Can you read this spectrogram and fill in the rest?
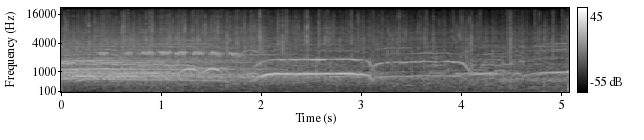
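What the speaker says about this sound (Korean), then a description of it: "한 번 더 큰 박수 한번 주시겠어요?" Outdoor concert crowd at the Daejeon 0 o'clock festival claps and cheers for a trot singer on a hot day, a loud sustained roar of applause with shouts and high whistles or cries rising above it.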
